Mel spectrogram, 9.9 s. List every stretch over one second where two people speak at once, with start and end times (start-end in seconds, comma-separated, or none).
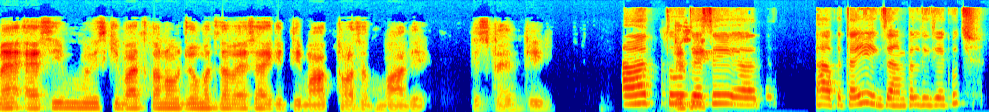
none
